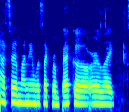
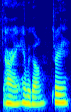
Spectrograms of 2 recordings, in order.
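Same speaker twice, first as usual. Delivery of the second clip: ordinary delivery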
